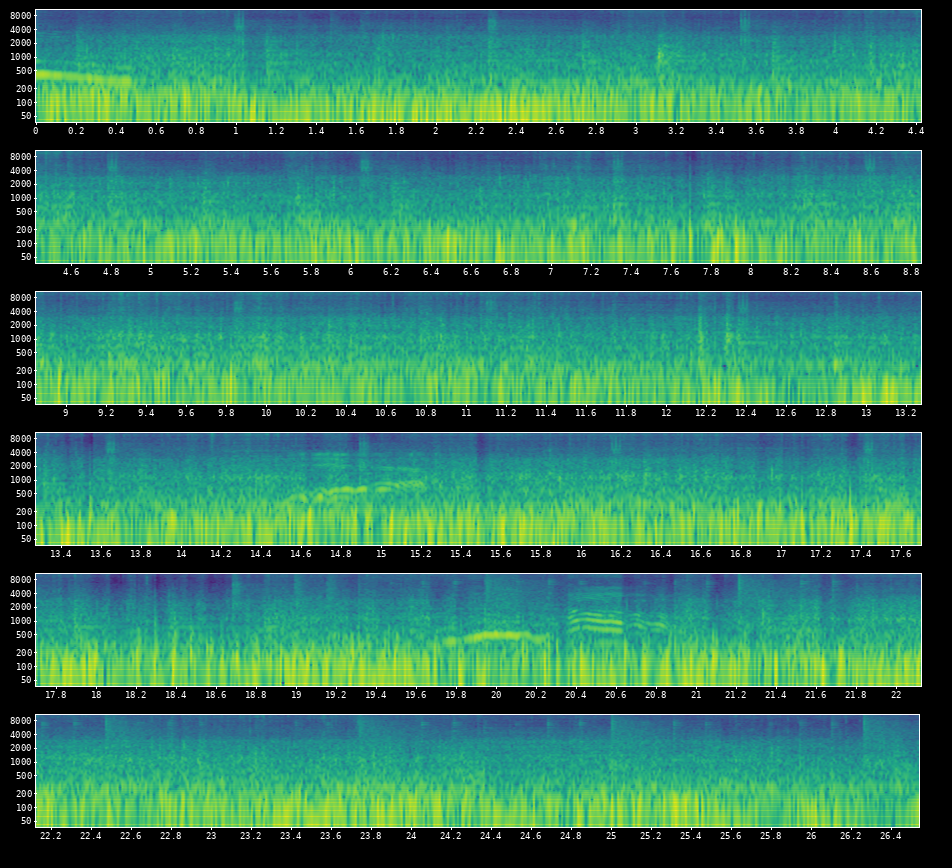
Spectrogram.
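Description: Wind buffeting the microphone and a gravel bike's tyres rolling over a rough dirt road, with frequent small rattles and clicks from the bumpy ride. A few short rising-and-falling tones cut in three times.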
